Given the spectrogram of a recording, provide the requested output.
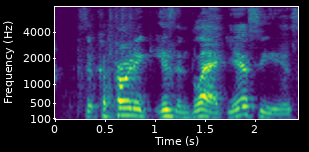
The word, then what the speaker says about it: Kaepernick: It's Kaepernick.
